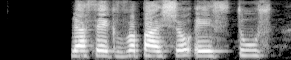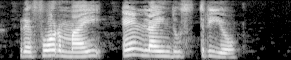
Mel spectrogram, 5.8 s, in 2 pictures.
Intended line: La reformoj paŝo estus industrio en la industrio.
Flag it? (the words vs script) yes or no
yes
